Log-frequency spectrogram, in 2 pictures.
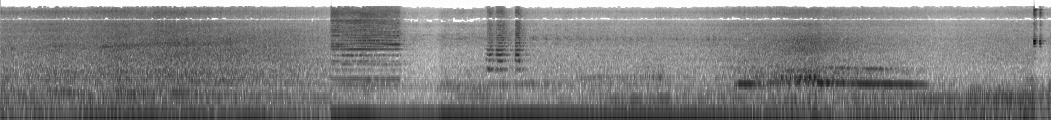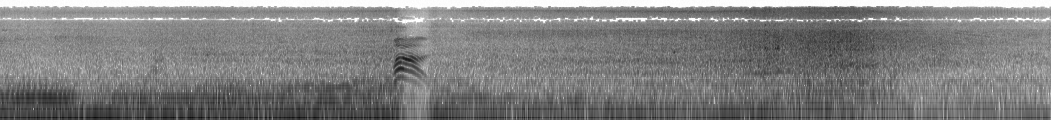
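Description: Heavy trucks' diesel engines labouring on a steep climb, with a steady deep rumble. Short vehicle horn toots sound a few seconds in and again about two seconds later.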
